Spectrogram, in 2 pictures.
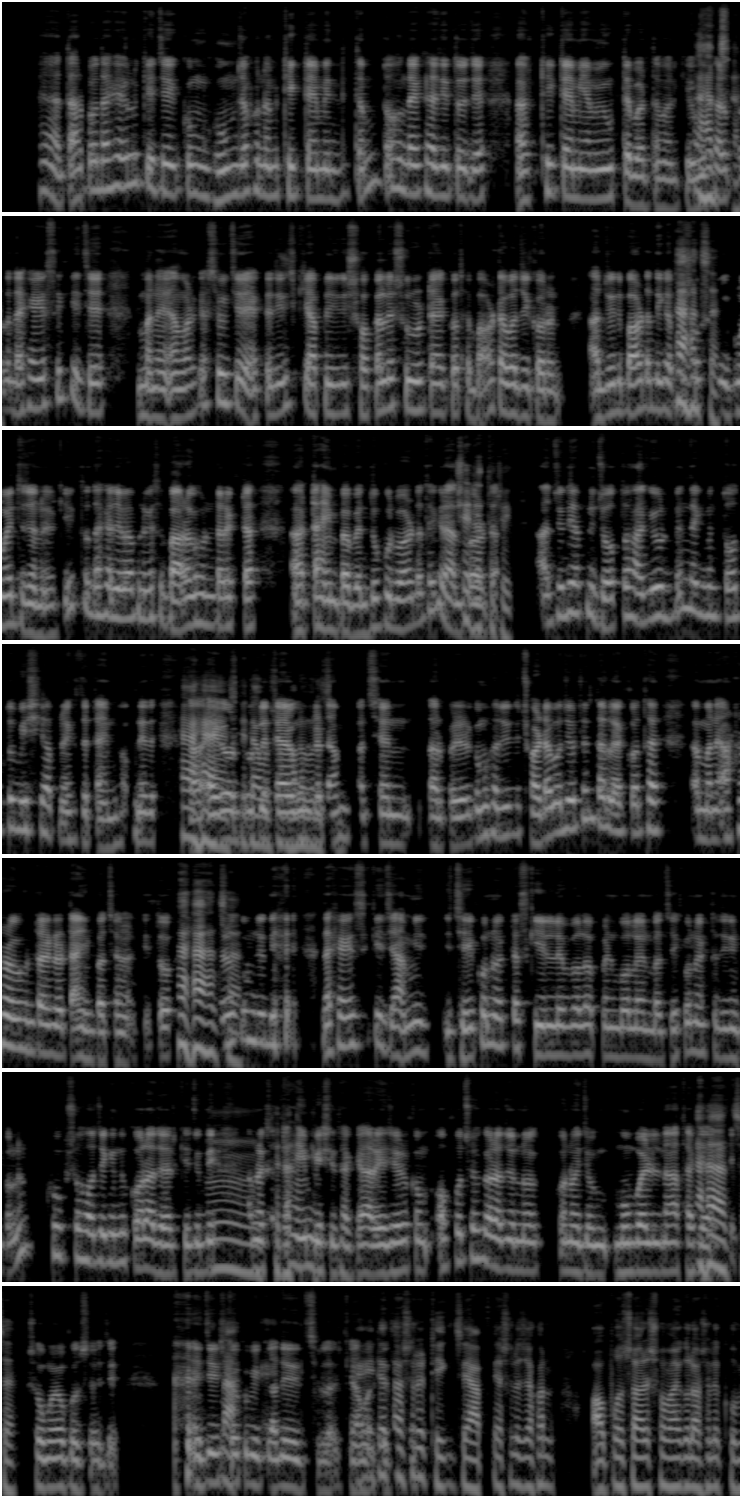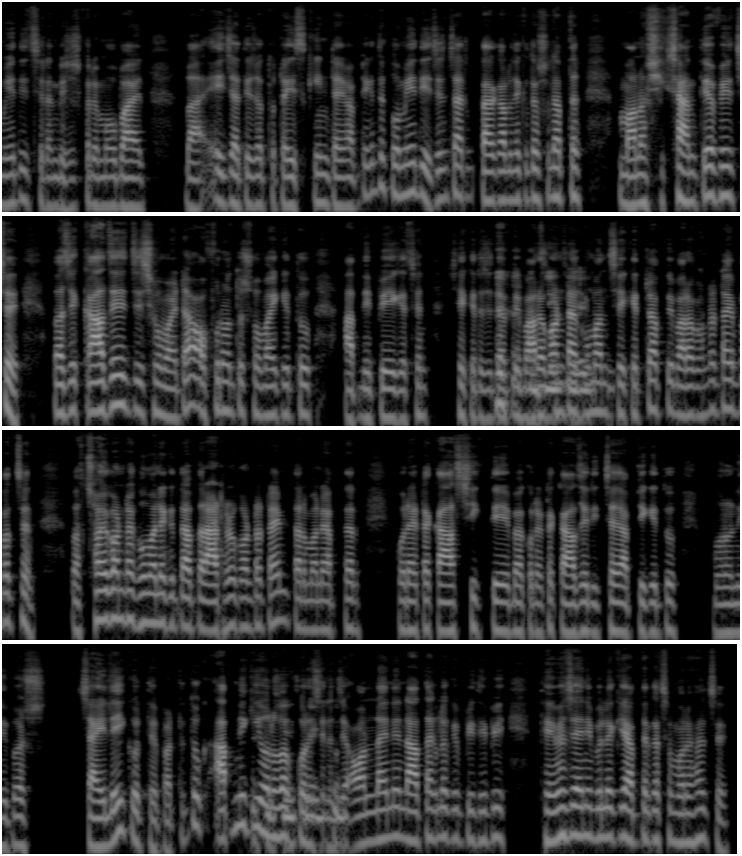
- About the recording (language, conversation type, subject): Bengali, podcast, কখনো কি আপনি ডিজিটাল ডিটক্স করেছেন, আর তা কীভাবে করেছিলেন?
- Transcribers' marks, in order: chuckle; in English: "skill"; laughing while speaking: "আচ্ছা"; chuckle; "অপচয়ের" said as "অপচরের"; in English: "screen time"; chuckle; chuckle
